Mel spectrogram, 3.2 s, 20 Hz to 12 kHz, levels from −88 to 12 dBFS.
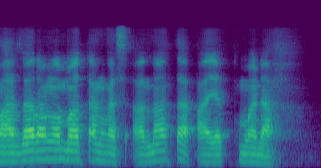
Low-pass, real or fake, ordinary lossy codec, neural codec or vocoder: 7.2 kHz; fake; MP3, 96 kbps; codec, 16 kHz, about 1 kbps, DyCAST, with the encoder's durations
